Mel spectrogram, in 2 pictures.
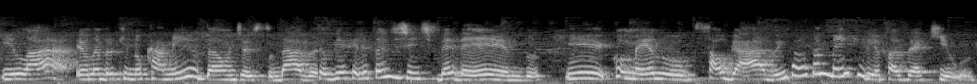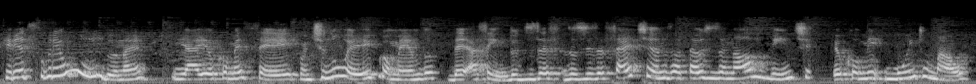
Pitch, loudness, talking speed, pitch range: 255 Hz, -14 LUFS, 165 wpm, 230-290 Hz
